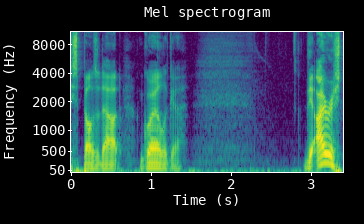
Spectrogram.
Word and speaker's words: Gaeilge: Where I know that, yes, the pronunciation of Gaelic in Irish when you're speaking the language doesn't sound like Gaelic. It sounds like, just as Sam lays it out here, Gaeilge.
